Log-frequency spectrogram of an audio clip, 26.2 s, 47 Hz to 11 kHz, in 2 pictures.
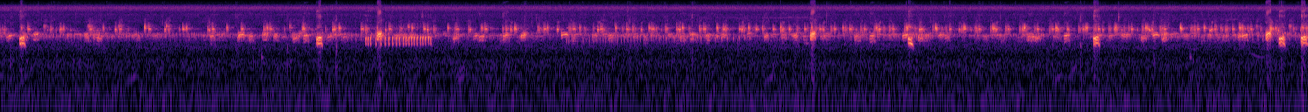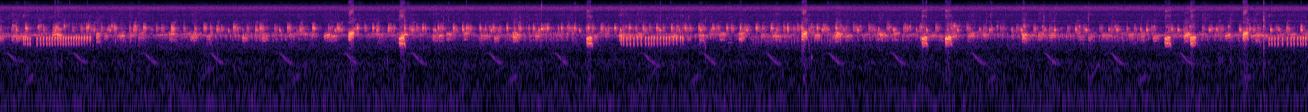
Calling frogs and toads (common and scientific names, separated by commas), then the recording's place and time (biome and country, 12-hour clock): Leptodactylus latrans, Bischoff's tree frog (Boana bischoffi), Cochran's lime tree frog (Sphaenorhynchus surdus), two-colored oval frog (Elachistocleis bicolor), Physalaemus cuvieri
Atlantic Forest, Brazil, 1:30am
